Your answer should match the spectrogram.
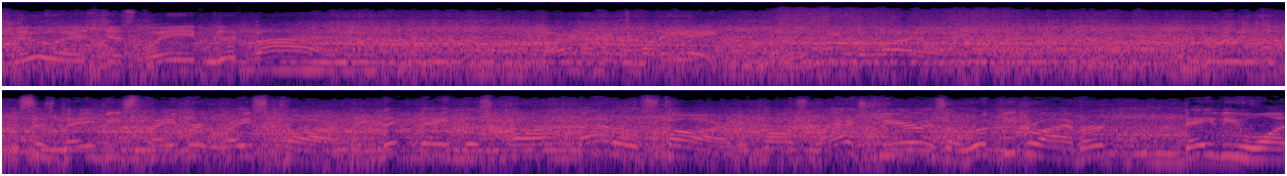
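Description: NASCAR Winston Cup stock cars race and pass one another, a dense roar of engines with repeated swooping pitch sweeps as cars go by, continuous under a commentator's voice.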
